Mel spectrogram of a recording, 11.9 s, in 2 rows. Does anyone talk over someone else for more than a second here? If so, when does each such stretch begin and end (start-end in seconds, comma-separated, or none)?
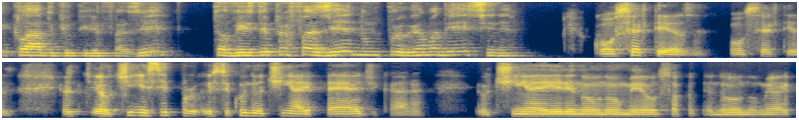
none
